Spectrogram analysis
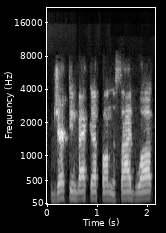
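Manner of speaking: ordinary talk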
